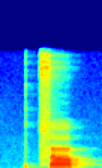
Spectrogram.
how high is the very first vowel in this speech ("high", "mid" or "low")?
low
